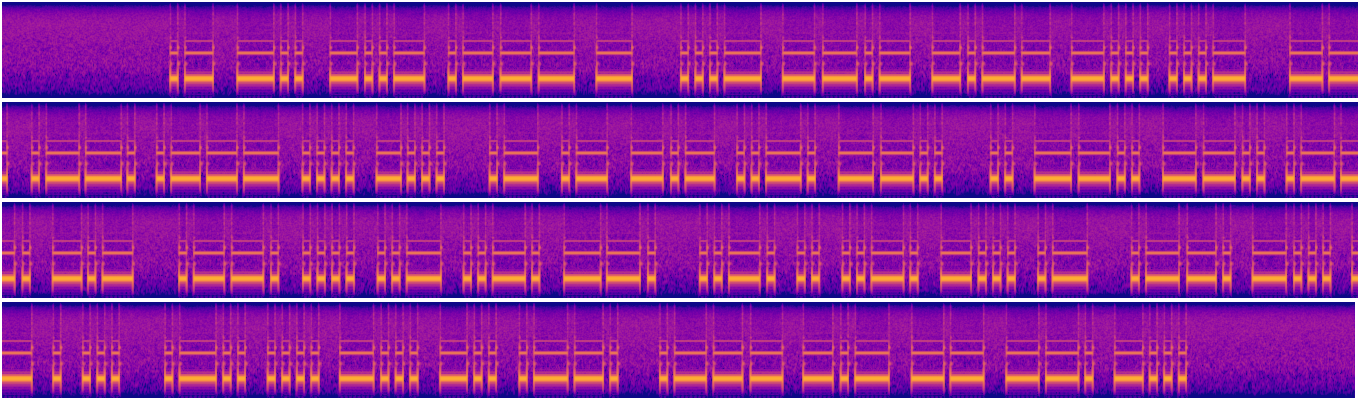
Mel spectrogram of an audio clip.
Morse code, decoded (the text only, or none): ADXJT VQYBV MPJHB AAKFZ IZZPK PHUFG FIFBA PBTES LHBDP JKMGB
